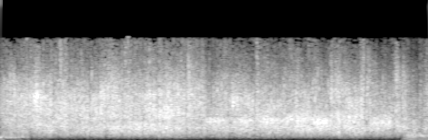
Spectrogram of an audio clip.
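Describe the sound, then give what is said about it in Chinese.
An audience bursts into loud, dense applause, many hands clapping steadily for about four seconds, as the speaker urges them to clap, with a voice faintly starting up just as it ends. “福报自然成的，啊，会成为国王呢，受天人的快乐，赶快拍手哦！”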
